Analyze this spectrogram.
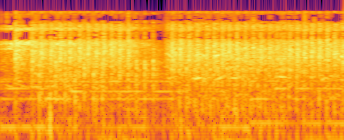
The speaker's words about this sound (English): Can you see where it's come from? No. The officers are pinned down by automatic gunfire.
